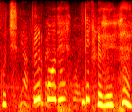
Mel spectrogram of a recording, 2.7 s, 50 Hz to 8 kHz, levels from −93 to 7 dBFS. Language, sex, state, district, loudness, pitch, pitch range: Hindi, female, Himachal Pradesh, Shimla, -14 LUFS, 315 Hz, 255-380 Hz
